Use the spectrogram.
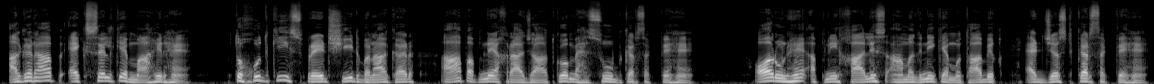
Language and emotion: Urdu, neutral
